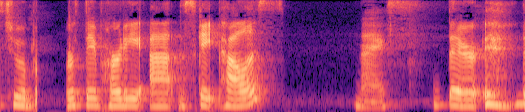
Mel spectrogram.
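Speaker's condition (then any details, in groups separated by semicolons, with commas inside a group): No condition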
